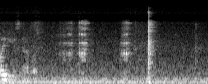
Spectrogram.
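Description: Near silence in a small room: a low steady hum with faint soft hissy sounds, and one sharp click about three seconds in.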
